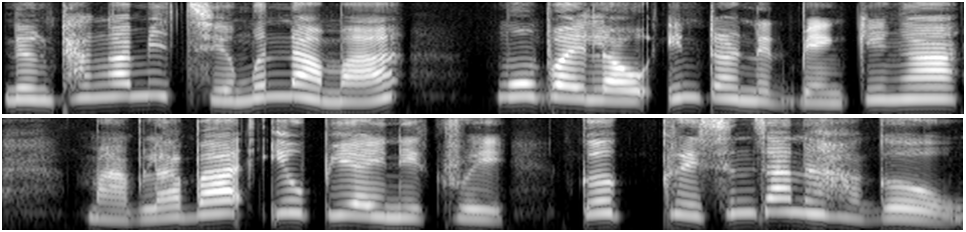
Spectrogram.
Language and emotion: Bodo, surprised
